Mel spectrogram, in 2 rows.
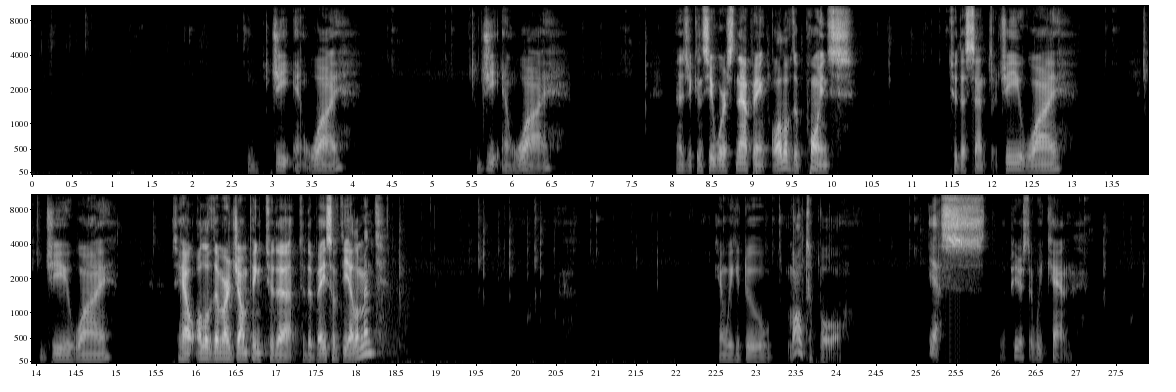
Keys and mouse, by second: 1.5 click, 2.2 click, 2.5 g, 2.8 y, 4.0 click, 4.8 click, 5.1 g, 7.0 click, 7.3-8.4 middle drag, 8.8 middle click, 9.5 middle click, 10.3 middle click, 11.0 click, 11.6 g, 11.8 y, 12.4 click, 13.0 click, 13.5 g, 14.2 click, 14.7 middle click, 15.5 middle click, 16.1 middle click, 16.8 shift+middle click, 17.1 middle click, 18.1 middle click, 19.2 shift+middle click, 19.6 middle click, 20.0 shift+middle click, 22.1 shift+click, 23.0 g, 23.3 y, 24.5 click, 25.0 middle click, 27.0 middle click, 27.7 g.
